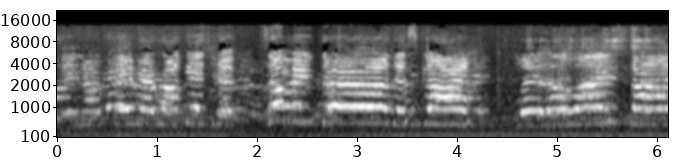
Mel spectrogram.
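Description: A group of children sing a cartoon theme song together in high, bright voices, the tune coming in short phrases with brief pauses, over a steady low engine hum.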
